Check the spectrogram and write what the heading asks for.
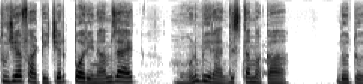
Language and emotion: Goan Konkani, fearful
